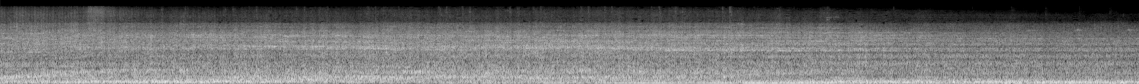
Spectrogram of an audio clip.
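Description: Train passing close by at speed: a loud, steady rush of wheels on rail over a low rumble, with wheels clattering over rail joints and some faint high wheel squeal.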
